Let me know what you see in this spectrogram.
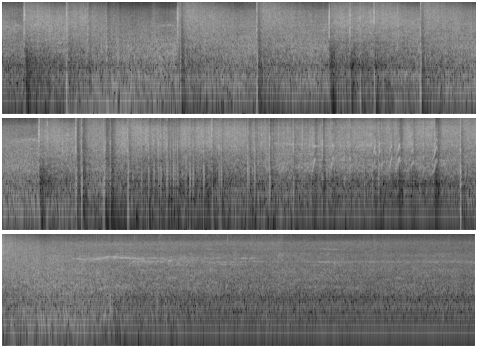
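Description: Aerial fireworks going off in a rapid string of bangs and crackles, densest about eight to nine seconds in. About fourteen seconds in they ease off to a steady background hiss with few bangs.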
